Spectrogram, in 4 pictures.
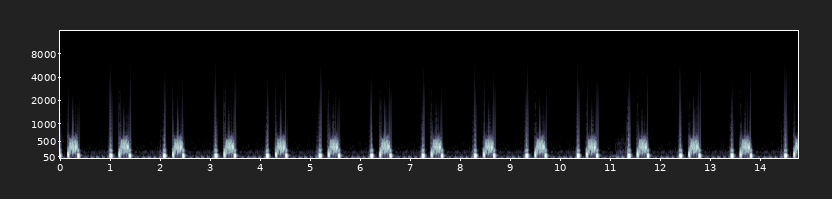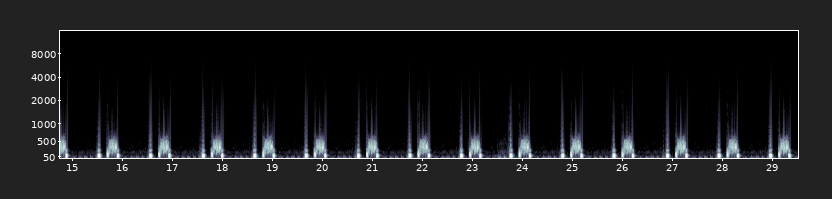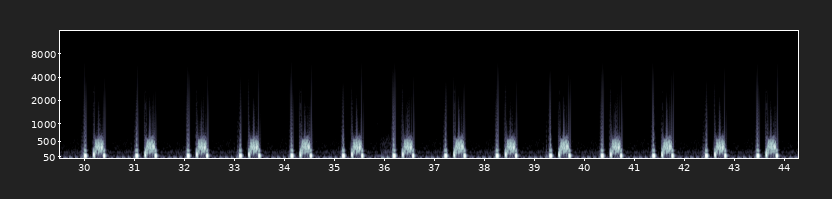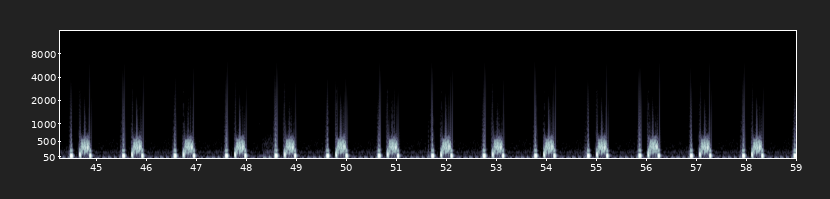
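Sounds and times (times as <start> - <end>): heartbeat with murmur: 1.0 - 2.5, 3.1 - 4.6, 5.2 - 5.6, 6.2 - 11.8, 12.4 - 13.9, 14.5 - 17.0, 17.6 - 20.1, 20.7 - 22.2, 22.8 - 23.2, 23.8 - 24.2, 24.8 - 26.3, 26.9 - 29.4, 30.0 - 32.5, 33.1 - 34.6, 35.2 - 35.6, 36.2 - 36.6, 37.2 - 38.7, 39.3 - 40.8, 41.4 - 41.8, 42.4 - 43.9, 44.5 - 46.0, 46.6 - 47.0, 47.6 - 51.1, 51.7 - 53.2, 53.8 - 54.2, 54.8 - 56.3, 56.9 - 58.4.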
